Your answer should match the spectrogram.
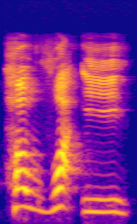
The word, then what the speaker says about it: Hawaii: to ask oh let me ask a true Hawaiian as to how that said that is actually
